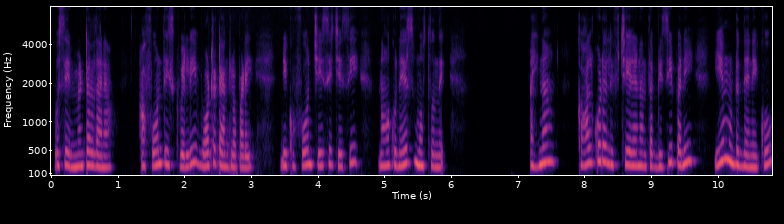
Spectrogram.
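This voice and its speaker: A woman voicing a loud, gossiping college girl, Sandhya. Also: fairly high pitch, brisk, long pauses, natural voice. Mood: scolding. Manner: rattles on nonstop, teasing. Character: chatty loud young woman college student.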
